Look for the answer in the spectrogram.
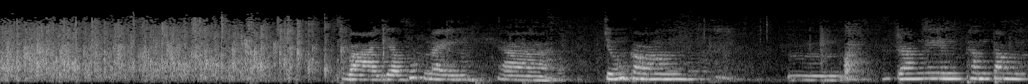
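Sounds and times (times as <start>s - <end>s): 
Buddhist audience applauding to welcome a lecturing monk: 0.0s - 3.4s
speech: 3.4s - 7.3s, 7.9s - 10.2s.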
